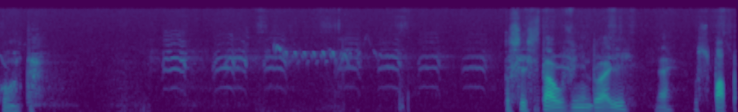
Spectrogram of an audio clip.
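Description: An elderly man talks calmly, close to a microphone.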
